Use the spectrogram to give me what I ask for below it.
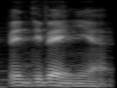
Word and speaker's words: Ventiveña: escrito por doctora Silvina venti venga ventiveña en realidad es la pronunciación también es un caso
